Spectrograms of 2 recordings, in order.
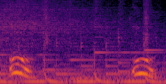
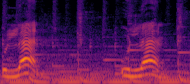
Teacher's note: ang likod ng dila ay mataas, tunog malambot at malalim.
